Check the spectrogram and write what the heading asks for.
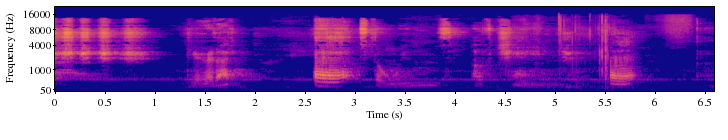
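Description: Short, wordless vocal sounds from animated cartoon characters, cut into choppy snippets a second or so apart, one sliding low, over a faint steady hum. They play through a laptop speaker.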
